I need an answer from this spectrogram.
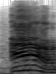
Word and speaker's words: heir: ஏர், இதனுடைய உச்சரிப்பு ஏர். ஏரஸ் ஏரஸ்ன்னு ஒன்று இருக்குது. இதுக்கு அர்த்தம் வந்து வாரிசு. நம்ம சொல்கிறோம் இல்லையா, வாரிசுக்கு இங்கிலீஷில் ஏர். ஏர் இதனோட ஹேர்.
